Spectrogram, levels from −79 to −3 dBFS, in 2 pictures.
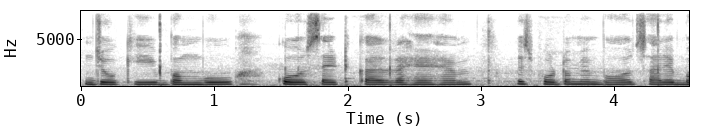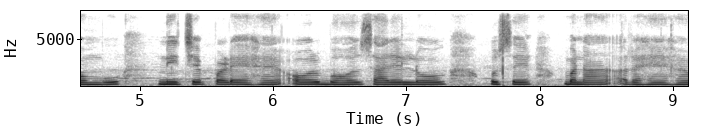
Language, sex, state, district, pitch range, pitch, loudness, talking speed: Hindi, female, Uttar Pradesh, Shamli, 215-225 Hz, 220 Hz, -19 LUFS, 165 wpm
